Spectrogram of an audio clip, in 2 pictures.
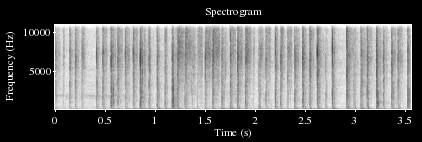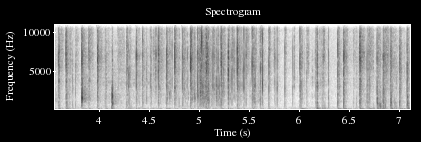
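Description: A white stand-up granola pouch of laminated paper and plastic, with contents inside, is held in both hands and rapidly tapped with the fingertips on its back panel. The result is a dense, continuous run of quick, dull, low thumps that lasts the whole clip.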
